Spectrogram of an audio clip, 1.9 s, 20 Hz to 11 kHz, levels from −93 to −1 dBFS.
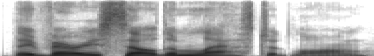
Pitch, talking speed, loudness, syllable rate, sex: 165 Hz, 160 wpm, -18 LUFS, 4.7 syllables/s, female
